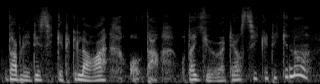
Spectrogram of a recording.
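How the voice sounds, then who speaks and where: A woman's voice: mid-range voice, sing-song, gravelly, breathy edge, exaggerated voice. A woman voicing a sweet, naive young male animal in a children's audio play, earnest and hesitant. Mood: timid.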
